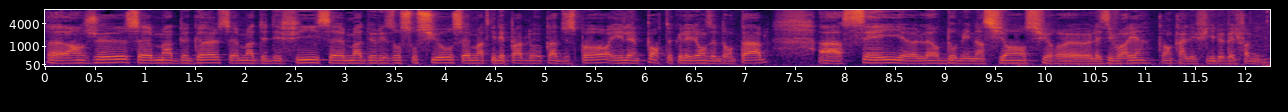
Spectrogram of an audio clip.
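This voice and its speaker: A man from Cameroon giving football predictions in relaxed studio talk, hesitant and full of fillers and asides. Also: fairly low pitch, normal speed. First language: a Cameroonian language. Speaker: football pundit.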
